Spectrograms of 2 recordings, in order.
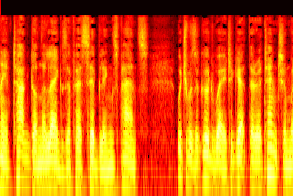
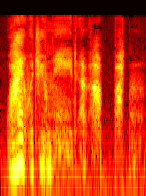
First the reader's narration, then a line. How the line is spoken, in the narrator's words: Violet whispered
